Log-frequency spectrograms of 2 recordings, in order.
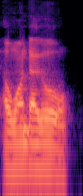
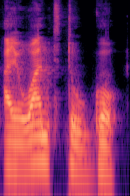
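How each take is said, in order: First: Want and to blend into one word. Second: Want and to are said as separate words. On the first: The speaker calls it right. "Blending want and the two" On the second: The speaker calls it wrong.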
